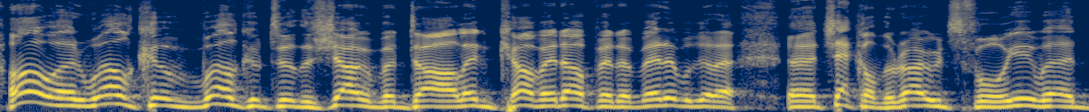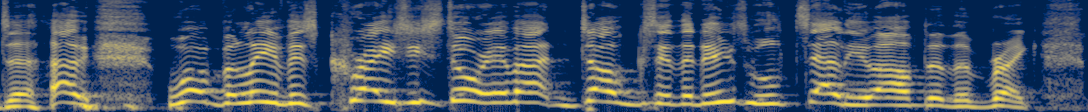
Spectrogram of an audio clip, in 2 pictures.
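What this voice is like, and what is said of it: Cliched British radio presenter voice. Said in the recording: “that's the cliched radio voice”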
